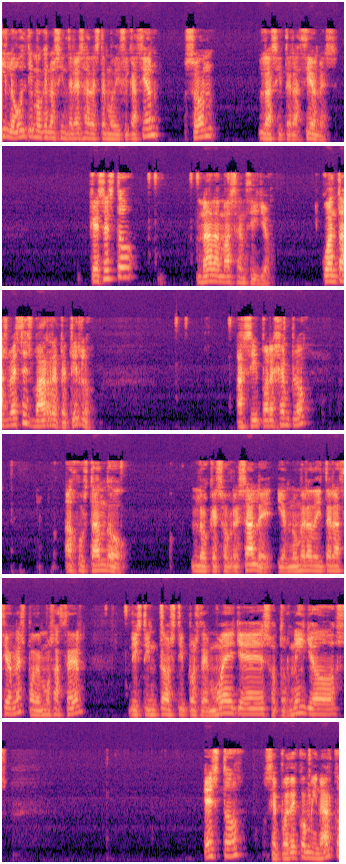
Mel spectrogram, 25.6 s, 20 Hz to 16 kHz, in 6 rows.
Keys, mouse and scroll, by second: 5.5 click, 10.1 click, 11.7-13.7 middle drag, 11.9 right click, 13.7 click, 18.7-20.7 middle drag, 24.8-25.5 middle drag.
